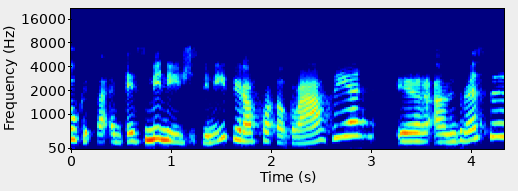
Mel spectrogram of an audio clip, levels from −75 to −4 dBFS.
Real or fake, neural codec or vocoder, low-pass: fake; codec, 16 kHz in and 24 kHz out, 0.9 kbps, LongCat-Audio-Codec, four codebook decoder; 7.2 kHz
